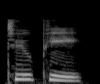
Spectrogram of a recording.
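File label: "tupi", British English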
